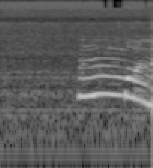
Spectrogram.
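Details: Kitten named Azuki, a cat once abandoned at a workplace and taken in by a family, meows indoors because it wants to climb onto the refrigerator. A single clear half-second meow, steady at first, then bending downward at the end.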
